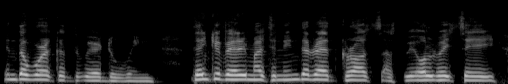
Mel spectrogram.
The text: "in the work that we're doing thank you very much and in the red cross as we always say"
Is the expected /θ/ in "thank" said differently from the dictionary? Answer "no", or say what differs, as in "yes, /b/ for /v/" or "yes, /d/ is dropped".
yes, /t/ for /θ/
